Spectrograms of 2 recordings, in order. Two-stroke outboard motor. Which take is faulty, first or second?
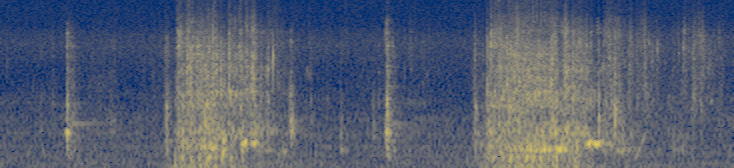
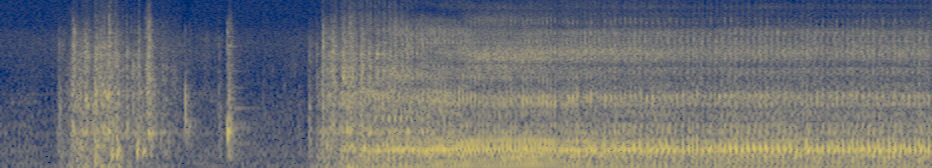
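first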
